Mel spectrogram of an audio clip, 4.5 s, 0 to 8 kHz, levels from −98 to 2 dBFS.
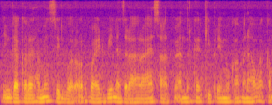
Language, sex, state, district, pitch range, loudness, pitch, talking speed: Hindi, male, Himachal Pradesh, Shimla, 100-110 Hz, -17 LUFS, 105 Hz, 225 wpm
